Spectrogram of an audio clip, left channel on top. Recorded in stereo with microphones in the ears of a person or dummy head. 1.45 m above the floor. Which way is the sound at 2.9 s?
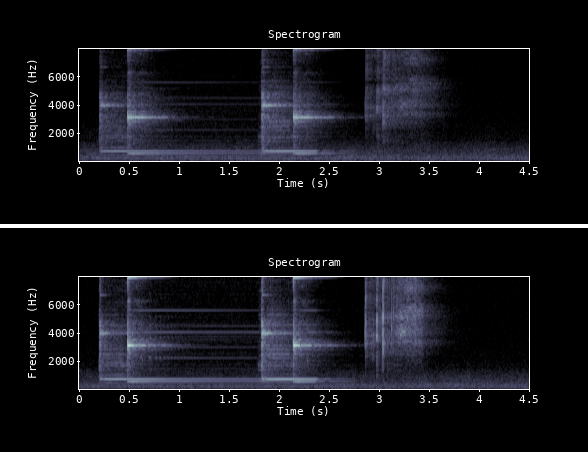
60° right (ahead or behind).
